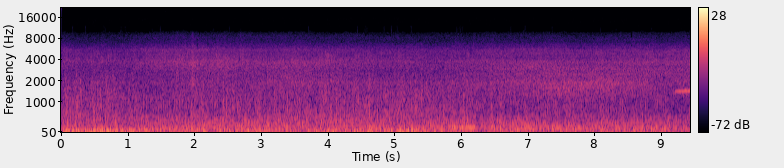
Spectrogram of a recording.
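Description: Running noise of an RhB ABe 8/12 "Allegra" electric train under way: a steady low rumble with wind buffeting the microphone. A brief high squeal comes in right at the end.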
